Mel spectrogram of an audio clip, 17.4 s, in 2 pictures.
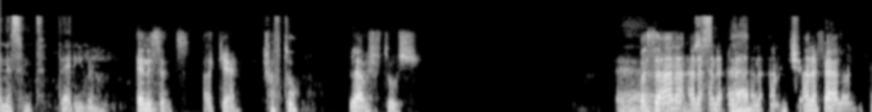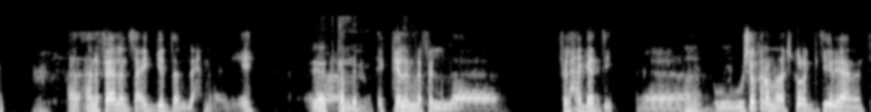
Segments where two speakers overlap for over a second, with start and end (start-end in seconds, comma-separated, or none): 6.4-8.5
